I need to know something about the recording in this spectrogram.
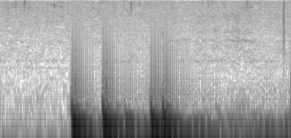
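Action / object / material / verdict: scrape / fabric-covered portable speaker / fabric / none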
